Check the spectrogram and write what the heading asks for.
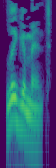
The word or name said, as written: ligament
